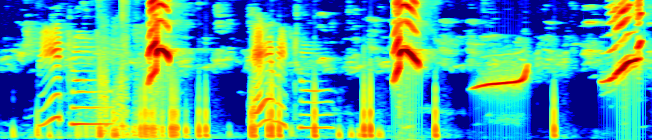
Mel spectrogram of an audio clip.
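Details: Pet parrot mixing speech-like chatter with sharp, high, rising whistles and one steady whistled tone that bends upward near the end. Short clicks and syllables fill the gaps, and a person speaks nearby.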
